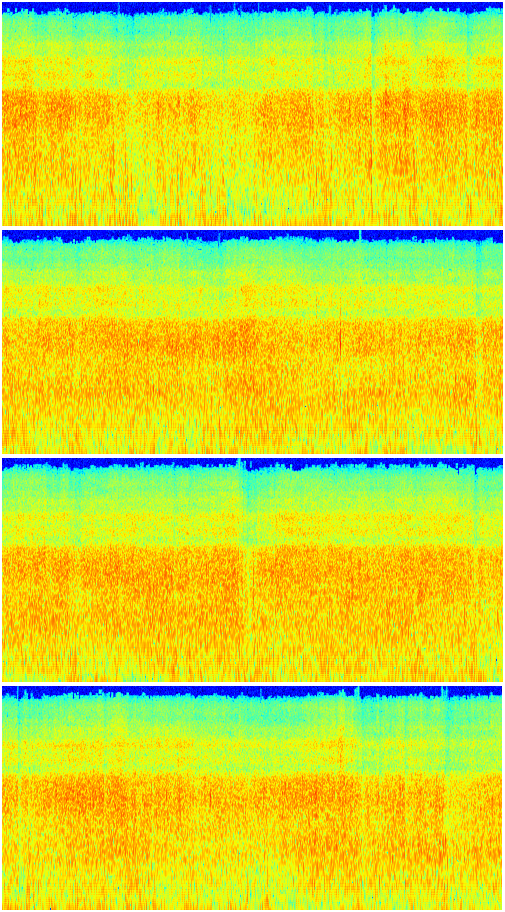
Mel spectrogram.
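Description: Rushing whitewater splashing around a kayak on a fast river, a loud, steady churn with wind buffeting the microphone.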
